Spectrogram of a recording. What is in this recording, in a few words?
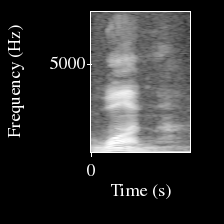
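"one", English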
